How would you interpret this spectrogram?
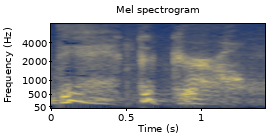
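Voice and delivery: slow, hushed whisper of praise. Shown as a demonstration. Quiet praise after celebration.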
